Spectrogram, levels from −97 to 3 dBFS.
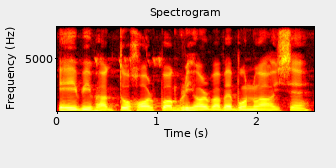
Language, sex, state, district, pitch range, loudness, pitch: Assamese, male, Assam, Kamrup Metropolitan, 130-135 Hz, -15 LUFS, 130 Hz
